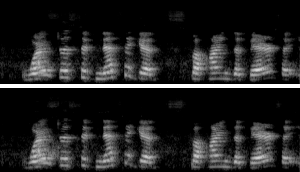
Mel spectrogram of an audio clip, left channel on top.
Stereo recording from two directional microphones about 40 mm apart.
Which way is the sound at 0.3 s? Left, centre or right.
Centre.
